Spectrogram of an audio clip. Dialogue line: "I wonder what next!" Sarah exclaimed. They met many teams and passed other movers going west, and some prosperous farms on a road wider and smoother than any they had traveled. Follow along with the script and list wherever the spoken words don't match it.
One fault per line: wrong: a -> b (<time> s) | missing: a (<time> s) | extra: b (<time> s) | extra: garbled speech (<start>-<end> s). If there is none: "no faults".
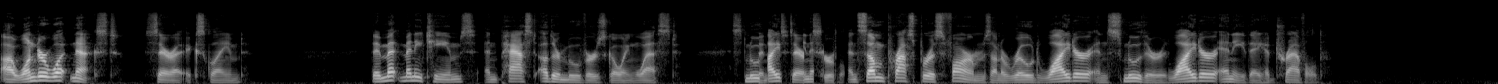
extra: garbled speech (7.3-8.5 s)
wrong: than -> wider (11.7 s)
